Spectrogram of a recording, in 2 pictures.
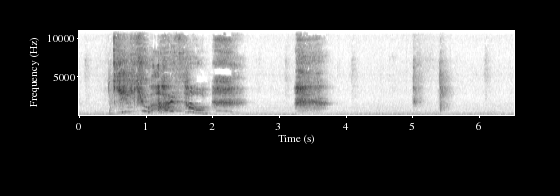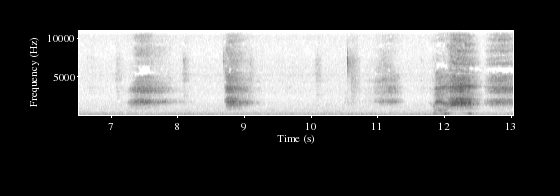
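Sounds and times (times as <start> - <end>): low hum: 0.0 - 13.0.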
